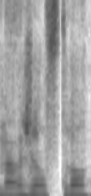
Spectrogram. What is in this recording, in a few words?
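"manželstvo", Slovak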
